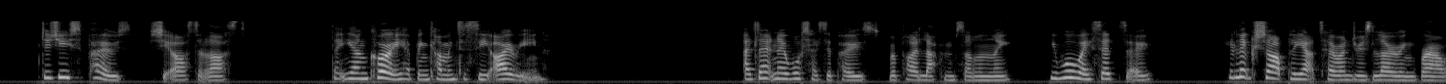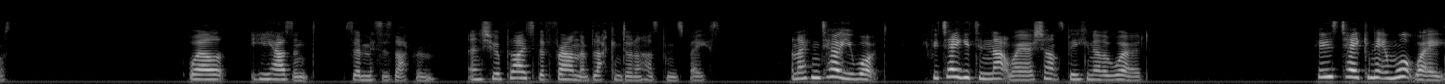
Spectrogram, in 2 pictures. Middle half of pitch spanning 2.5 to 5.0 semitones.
No: wide, 5.4 semitones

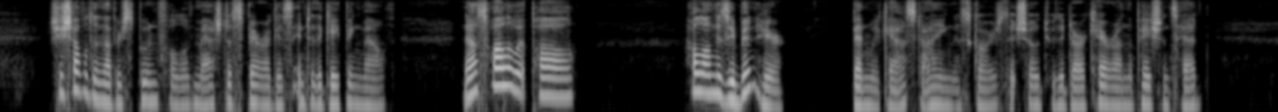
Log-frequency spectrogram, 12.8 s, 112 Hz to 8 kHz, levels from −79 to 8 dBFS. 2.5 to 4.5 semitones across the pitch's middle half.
Yes: average, 4.2 semitones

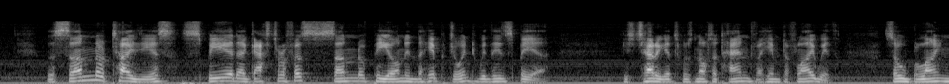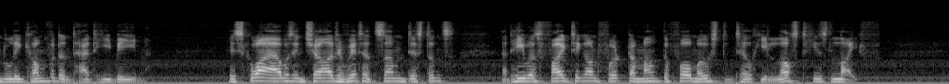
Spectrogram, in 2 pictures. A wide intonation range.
No: narrow, 2.6 semitones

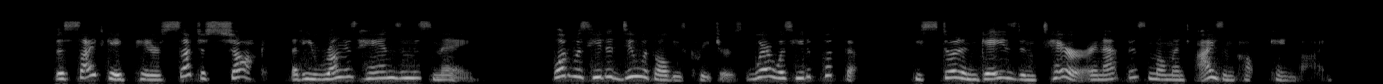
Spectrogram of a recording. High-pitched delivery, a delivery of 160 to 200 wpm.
Yes: very high, 270 Hz; average, 180 wpm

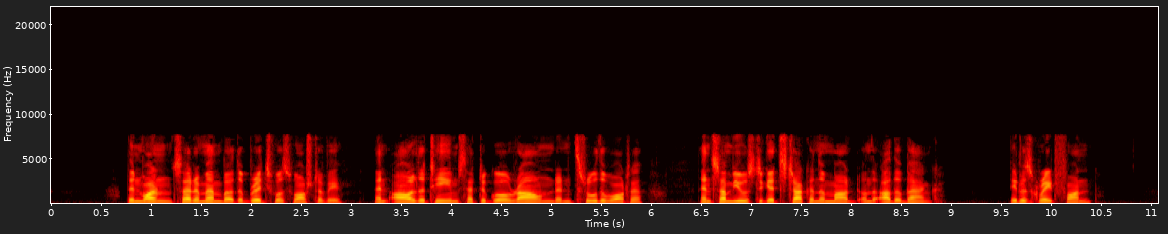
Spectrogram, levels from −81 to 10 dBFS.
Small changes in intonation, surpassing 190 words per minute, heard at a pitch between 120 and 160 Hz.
Yes: narrow, 1.6 semitones; fast, 205 wpm; medium, 140 Hz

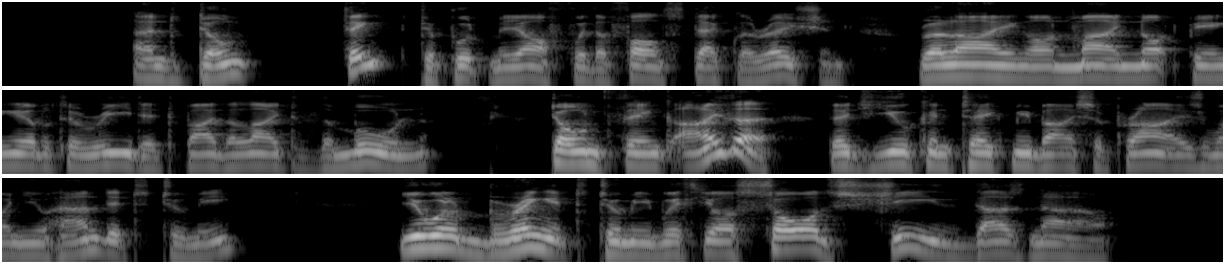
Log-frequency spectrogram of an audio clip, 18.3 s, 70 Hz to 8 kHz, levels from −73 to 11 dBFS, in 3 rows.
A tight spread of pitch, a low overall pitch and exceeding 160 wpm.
Yes: narrow, 2.3 semitones; low, 110 Hz; average, 175 wpm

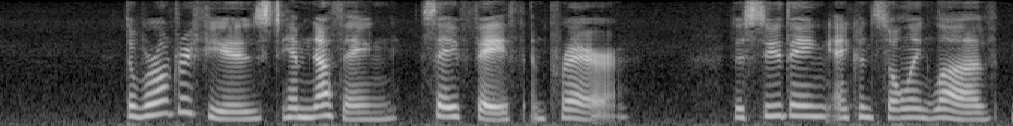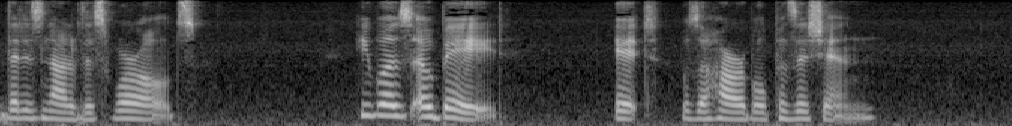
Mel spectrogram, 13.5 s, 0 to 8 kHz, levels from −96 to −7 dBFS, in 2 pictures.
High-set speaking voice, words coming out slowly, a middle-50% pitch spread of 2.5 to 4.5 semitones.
No: high, 195 Hz; slow, 125 wpm; average, 4.9 semitones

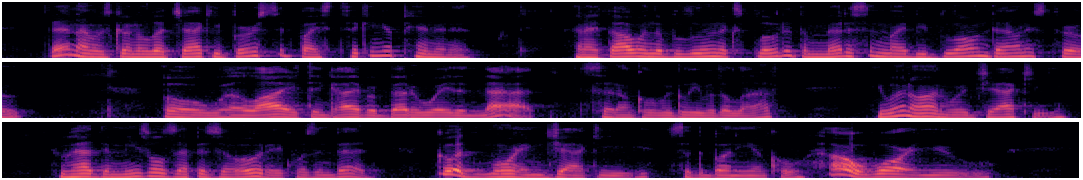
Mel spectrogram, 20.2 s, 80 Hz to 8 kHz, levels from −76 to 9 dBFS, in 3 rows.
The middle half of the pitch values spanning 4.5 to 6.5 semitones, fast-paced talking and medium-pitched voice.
Yes: average, 4.8 semitones; fast, 210 wpm; medium, 150 Hz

